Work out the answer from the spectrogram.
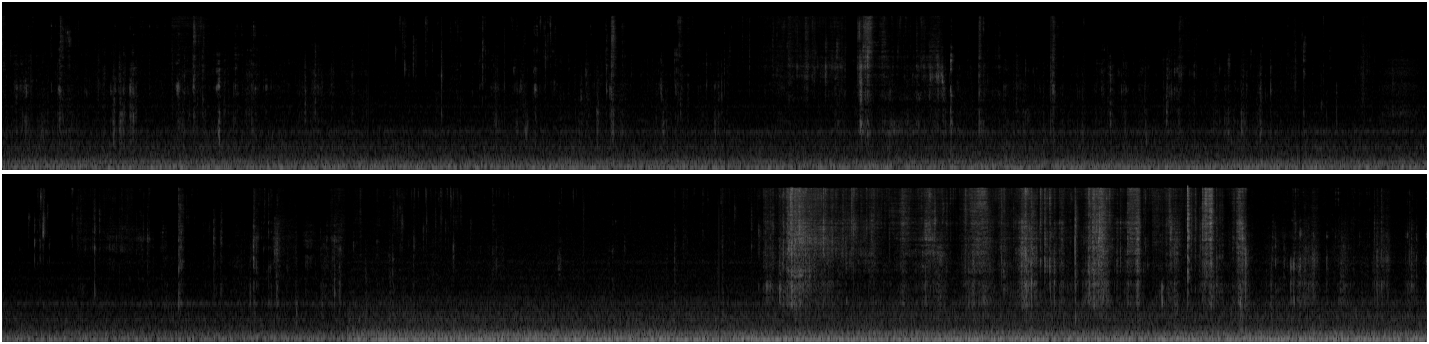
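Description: Close-miked eating sounds: chewing, wet mouth noises and crisp crunching bites of food, over a steady low hum. The crunching gets louder and denser past the middle.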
